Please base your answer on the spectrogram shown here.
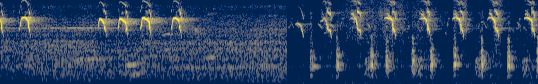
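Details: Chick giving sharp, high, falling peeps in short bursts over a steady background hiss. The peeps become quicker and more insistent in the second half.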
